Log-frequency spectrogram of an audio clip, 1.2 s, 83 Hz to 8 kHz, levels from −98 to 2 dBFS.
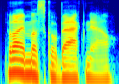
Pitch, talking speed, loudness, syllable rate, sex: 120 Hz, 300 wpm, -18 LUFS, 5.6 syllables/s, male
